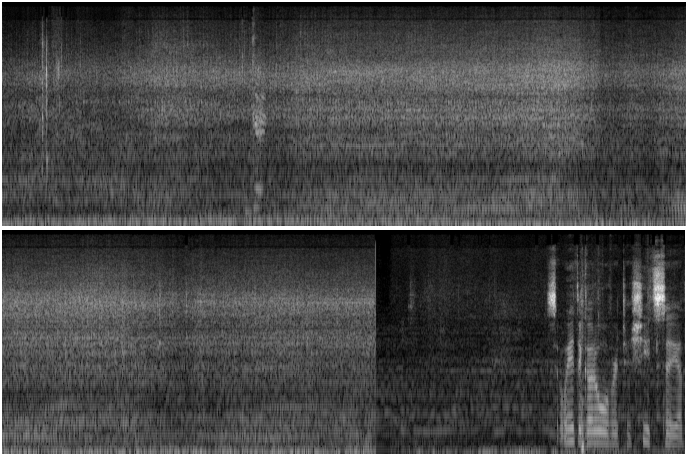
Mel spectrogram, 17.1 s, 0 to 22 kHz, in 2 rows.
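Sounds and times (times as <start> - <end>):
motorcycle engine accelerating: 0.0 - 13.2
wind noise: 0.0 - 16.8.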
